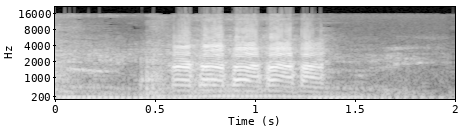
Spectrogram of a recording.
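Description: Yamaha NMAX scooter, bored up to 180 cc, running at idle with a brief, slight rise in revs about halfway through, under a man's voice.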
